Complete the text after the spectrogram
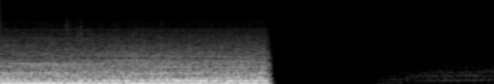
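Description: A car engine roars loudly from close by inside the cabin.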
